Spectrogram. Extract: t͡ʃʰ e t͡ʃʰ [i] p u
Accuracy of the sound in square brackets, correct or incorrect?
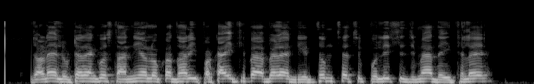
correct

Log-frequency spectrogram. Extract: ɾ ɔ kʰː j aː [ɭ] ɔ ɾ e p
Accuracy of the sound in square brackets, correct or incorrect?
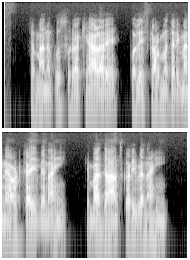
correct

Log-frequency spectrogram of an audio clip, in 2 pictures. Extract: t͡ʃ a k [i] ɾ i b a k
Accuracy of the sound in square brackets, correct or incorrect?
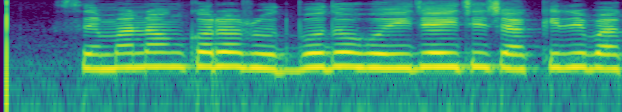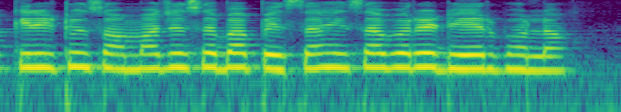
correct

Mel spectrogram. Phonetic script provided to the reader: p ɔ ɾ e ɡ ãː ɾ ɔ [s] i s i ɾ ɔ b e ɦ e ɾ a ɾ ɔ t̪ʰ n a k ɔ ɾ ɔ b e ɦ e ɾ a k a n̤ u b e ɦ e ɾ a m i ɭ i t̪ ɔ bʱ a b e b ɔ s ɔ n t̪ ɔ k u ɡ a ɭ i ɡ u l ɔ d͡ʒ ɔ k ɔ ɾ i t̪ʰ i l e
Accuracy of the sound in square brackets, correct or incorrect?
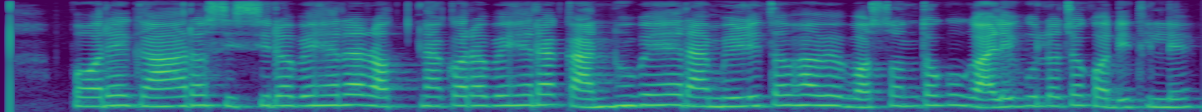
correct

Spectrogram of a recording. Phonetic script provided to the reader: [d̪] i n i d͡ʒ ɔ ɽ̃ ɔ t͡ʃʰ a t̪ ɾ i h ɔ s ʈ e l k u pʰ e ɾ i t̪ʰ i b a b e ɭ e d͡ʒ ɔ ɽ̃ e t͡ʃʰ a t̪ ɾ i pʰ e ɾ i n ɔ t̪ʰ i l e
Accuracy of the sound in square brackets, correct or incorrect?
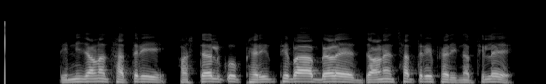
incorrect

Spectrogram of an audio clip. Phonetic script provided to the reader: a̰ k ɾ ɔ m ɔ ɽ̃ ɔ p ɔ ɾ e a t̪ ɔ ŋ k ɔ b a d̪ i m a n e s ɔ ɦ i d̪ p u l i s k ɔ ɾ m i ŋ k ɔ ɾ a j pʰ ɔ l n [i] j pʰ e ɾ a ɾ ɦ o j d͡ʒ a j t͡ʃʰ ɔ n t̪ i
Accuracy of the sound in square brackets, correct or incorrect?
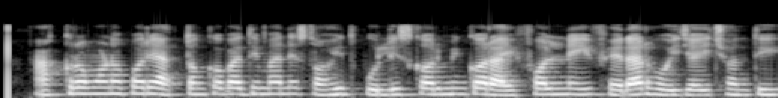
incorrect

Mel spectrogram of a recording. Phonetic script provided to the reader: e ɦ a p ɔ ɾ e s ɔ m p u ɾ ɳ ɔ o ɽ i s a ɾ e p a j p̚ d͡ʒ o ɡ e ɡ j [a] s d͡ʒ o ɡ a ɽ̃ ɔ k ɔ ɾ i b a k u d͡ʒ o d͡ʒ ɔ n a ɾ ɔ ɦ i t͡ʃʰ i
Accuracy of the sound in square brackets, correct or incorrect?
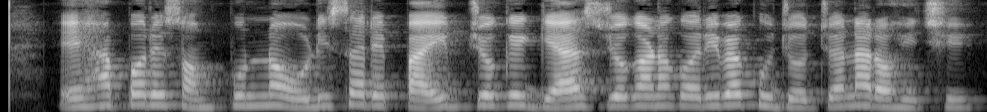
correct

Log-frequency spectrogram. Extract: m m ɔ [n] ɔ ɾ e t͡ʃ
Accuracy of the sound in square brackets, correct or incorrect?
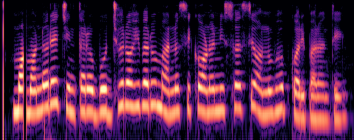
correct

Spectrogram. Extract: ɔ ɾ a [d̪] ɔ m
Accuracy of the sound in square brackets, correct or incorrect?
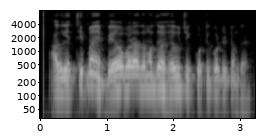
correct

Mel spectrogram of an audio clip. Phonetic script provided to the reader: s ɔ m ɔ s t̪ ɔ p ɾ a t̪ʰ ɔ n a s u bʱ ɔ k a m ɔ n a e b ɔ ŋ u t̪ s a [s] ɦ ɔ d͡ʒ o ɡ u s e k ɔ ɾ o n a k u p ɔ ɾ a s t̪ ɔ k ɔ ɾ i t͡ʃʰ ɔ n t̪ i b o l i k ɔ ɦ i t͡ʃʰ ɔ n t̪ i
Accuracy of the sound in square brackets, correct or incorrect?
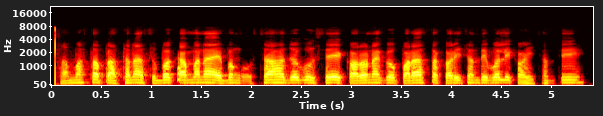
incorrect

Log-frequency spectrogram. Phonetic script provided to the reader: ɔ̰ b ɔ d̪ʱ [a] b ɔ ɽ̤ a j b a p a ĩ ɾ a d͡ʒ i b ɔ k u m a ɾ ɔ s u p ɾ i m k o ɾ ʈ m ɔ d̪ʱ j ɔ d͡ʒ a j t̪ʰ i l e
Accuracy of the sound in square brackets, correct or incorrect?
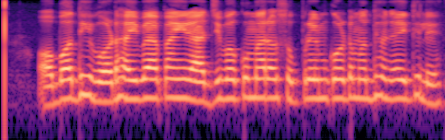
incorrect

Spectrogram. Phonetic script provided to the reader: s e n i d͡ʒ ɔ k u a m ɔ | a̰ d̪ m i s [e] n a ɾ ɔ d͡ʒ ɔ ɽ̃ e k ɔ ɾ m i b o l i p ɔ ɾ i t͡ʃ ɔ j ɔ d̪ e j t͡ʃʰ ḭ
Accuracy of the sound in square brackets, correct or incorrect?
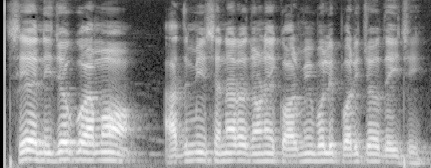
correct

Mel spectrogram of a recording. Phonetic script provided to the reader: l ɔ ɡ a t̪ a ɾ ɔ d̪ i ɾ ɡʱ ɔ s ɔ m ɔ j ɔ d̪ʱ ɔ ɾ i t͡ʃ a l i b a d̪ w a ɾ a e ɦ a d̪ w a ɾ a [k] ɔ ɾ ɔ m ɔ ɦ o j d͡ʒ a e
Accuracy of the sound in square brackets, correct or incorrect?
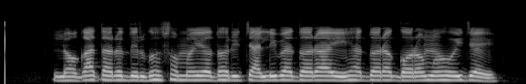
incorrect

